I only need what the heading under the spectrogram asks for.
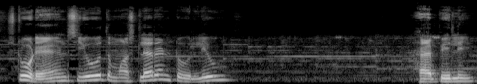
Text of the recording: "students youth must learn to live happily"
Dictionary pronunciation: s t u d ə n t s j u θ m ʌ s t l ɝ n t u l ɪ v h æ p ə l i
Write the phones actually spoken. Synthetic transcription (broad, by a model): s t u d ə n t s j u t m ʌ s t l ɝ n t u l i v h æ p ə l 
